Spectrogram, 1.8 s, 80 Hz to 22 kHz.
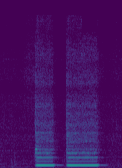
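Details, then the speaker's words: Allen Mogul live-steam locomotive after silver-soldered piping repairs, steam test at about 40 psi (60 psi earlier), Johnson bar halfway forward, throttle cracked: two short, clean, steady mid-pitched whistle blasts with no sputter; normal steam whistle. "that sounds pretty good down at down about 40 psi pretty excited about that"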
